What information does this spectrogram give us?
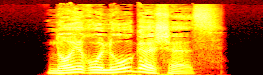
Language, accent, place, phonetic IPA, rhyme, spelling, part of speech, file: German, Germany, Berlin, [nɔɪ̯ʁoˈloːɡɪʃəs], -oːɡɪʃəs, neurologisches, adjective, De-neurologisches.ogg
- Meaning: strong/mixed nominative/accusative neuter singular of neurologisch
